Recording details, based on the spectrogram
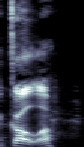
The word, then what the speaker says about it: Gullah: Yeah, Gullah. That's correct. – Gullah.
